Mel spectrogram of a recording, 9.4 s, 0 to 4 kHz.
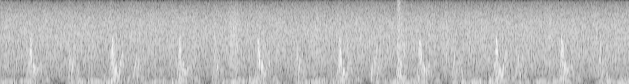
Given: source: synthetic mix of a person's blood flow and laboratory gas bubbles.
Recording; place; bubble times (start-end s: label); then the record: Doppler ultrasound of blood flow; precordium
5.18-5.25 s: bubbles
5.52-5.65 s: bubbles
5.93-6.10 s: bubbles
From the record:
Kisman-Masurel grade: 213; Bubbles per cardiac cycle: several, 3 to 8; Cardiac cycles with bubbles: 1 to 10%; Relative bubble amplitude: loud (0.450 to 0.775); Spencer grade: 1 (occasional bubble signal discernible with the cardiac motion signal, with majority of cardiac periods free of bubbles); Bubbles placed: only in the low amplitude regions of the cardiac cycle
